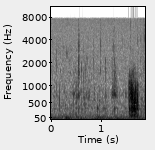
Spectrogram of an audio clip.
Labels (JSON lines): {"label": "biophony, knock croak", "recorder": "SoundTrap 300"}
